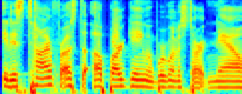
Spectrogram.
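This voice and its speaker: The recording is very clean, with a silent background and a dry, close sound with no echo. A woman talks in an animated tone. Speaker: faith and relationship vlogger. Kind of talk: motivational talk to camera. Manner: fast.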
